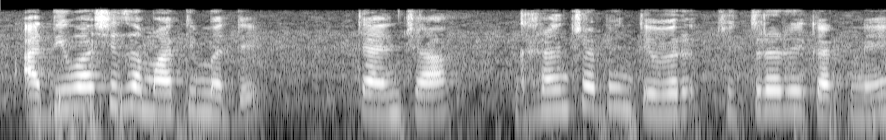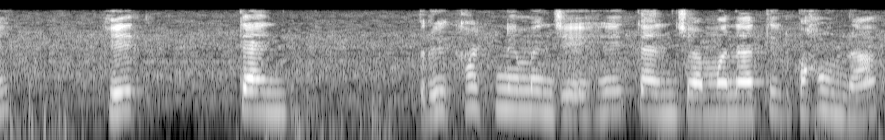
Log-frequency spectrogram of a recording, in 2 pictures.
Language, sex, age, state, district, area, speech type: Marathi, female, 18-30, Maharashtra, Osmanabad, rural, spontaneous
